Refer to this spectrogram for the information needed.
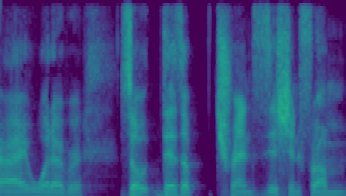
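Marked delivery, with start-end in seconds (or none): none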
